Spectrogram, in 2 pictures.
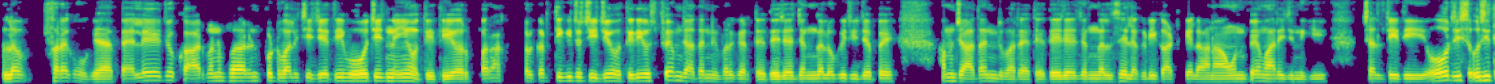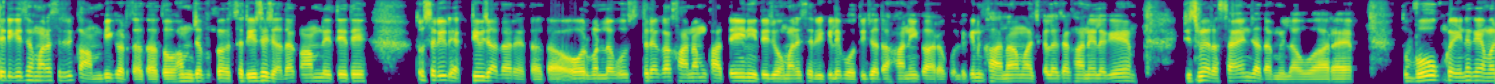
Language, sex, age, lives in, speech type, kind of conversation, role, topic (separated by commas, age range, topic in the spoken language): Hindi, male, 25-29, India, conversation, unstructured, none, क्या आपने कभी जंगल में पैदल यात्रा की है, और आपका अनुभव कैसा रहा?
